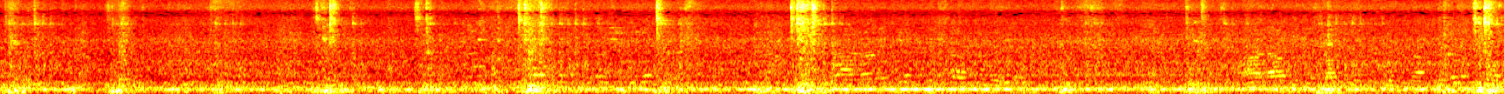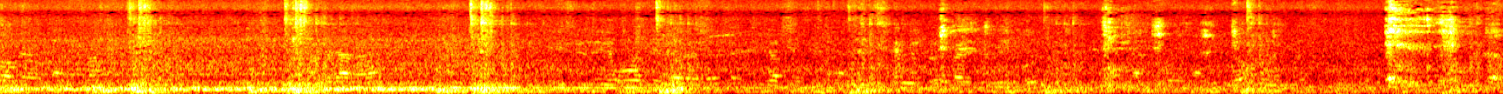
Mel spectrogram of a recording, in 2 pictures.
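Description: Riding inside a moving city bus: engine and road rumble with frequent rattles and knocks from the body and windows. A steady hum holds from a few seconds in until past the middle, then fades.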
